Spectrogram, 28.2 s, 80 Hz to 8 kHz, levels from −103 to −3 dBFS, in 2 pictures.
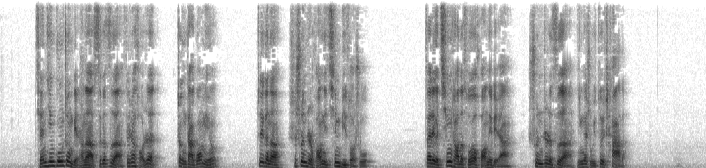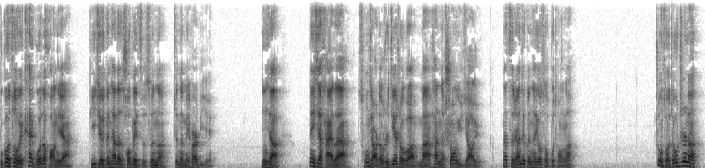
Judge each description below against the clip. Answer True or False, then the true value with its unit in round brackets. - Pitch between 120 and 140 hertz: True (135 Hz)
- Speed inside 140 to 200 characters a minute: False (250 characters per minute)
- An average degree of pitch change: True (4.9 semitones)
